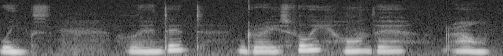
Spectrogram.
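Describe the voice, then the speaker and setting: A woman whispers with a Russian accent. She is soft-spoken and somewhat breathy. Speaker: ASMR creator. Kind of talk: ASMR book reading, soft-spoken. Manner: soft, whispering, relaxing.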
